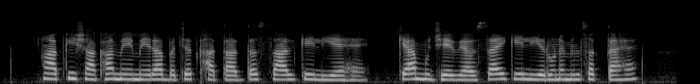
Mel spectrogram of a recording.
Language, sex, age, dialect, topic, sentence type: Hindi, female, 41-45, Garhwali, banking, question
